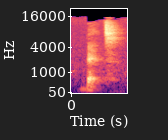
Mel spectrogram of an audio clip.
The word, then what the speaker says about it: bed: middle, no problem, but at the end of the word, you should pronounce it as T. So we have also in Dutch, as in English, the same word, bed. You say bed, we say bed.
